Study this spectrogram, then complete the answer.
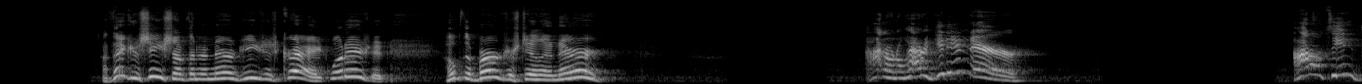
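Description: A woman speaks close by, with animation.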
